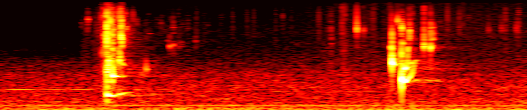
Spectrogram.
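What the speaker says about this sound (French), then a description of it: "Maman, le robinet coule." Two distinct water drips from a leaking faucet land about a second and a half apart, quiet and close, with a faint hum underneath.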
